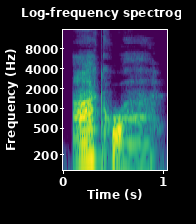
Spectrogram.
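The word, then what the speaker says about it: aquā: something in water, in aqua. This is a long A because this is our ablative singular of aqua, a first declension noun.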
